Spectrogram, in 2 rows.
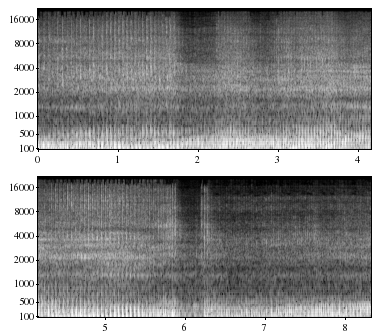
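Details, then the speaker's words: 2005 United Motors DTF150 dirt bike after its first rebuild in 13 years, riding off in gear after first start: single-cylinder thumping rising and falling evenly with throttle, no knocks or rattles; normal running. "Alright guys, here we go. We're in gear, and we're moving."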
